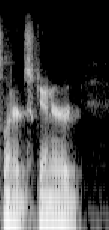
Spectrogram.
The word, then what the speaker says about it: Lynyrd Skynyrd: So a lot of Lynyrd Skynyrd, like pronounced Lynyrd Skynyrd, Second Helping, you know, Street Survivors.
